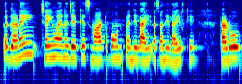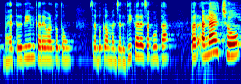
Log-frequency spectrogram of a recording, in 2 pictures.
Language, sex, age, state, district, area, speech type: Sindhi, female, 30-45, Gujarat, Kutch, urban, spontaneous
